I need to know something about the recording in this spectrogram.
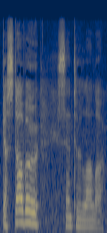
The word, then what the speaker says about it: Gustavo Santaolalla: Gustavo Santaolalla. Okay. That was a beautiful pronunciation, as usual, Razor.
